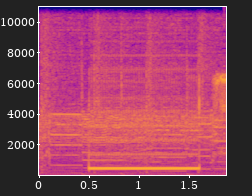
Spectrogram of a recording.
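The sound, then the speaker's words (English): A phone ringing on an outgoing call from a studio to Island Music Company: one steady electronic ringback tone lasting about a second, loud, starting and stopping abruptly over a faint background hum. “It's ringing, dude. It's ringing.”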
